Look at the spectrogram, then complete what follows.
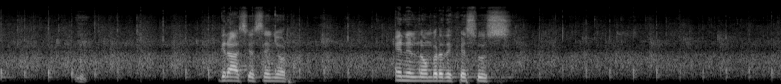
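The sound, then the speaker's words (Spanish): An audience applauds steadily throughout, a dense wash of clapping at moderate volume, given to the Lord during a church service, while a man speaks briefly over it twice. “Demos un aplauso ahora al Señor.”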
